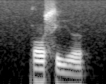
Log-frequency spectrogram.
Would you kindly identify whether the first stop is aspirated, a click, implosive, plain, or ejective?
plain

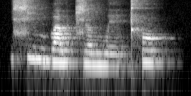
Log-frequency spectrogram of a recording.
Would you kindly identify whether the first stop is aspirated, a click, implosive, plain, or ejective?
plain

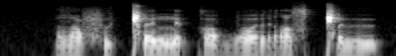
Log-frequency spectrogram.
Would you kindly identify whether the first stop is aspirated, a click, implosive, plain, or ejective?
click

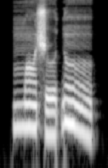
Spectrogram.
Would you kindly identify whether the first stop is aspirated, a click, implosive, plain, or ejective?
implosive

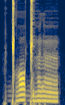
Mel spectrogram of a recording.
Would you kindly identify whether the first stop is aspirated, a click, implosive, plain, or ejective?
click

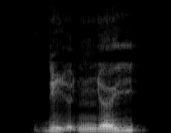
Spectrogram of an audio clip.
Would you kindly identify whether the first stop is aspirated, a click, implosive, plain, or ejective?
implosive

